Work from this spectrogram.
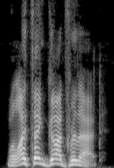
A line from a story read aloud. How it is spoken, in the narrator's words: cried I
